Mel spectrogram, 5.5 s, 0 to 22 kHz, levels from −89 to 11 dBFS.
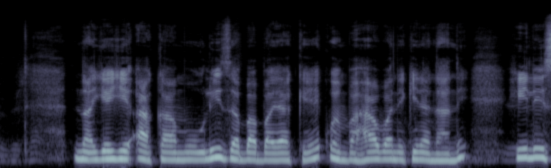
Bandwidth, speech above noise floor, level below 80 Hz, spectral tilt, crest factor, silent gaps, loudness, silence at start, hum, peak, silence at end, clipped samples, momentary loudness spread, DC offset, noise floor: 13.5 kHz; 26 dB; -70 dBFS; -6 dB/octave; 14 dB; none; -27 LUFS; 0.4 s; none; -12 dBFS; 0 s; under 0.1%; 9 LU; under 0.1%; -52 dBFS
